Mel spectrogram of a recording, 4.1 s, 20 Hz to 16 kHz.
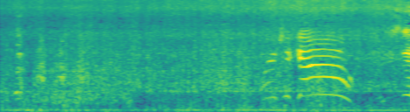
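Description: Suzuki 90 outboard motor running steadily at speed, with water rushing in the boat's wake and wind on the microphone. Near the end comes one drawn-out, high-pitched excited squeal from a person.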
